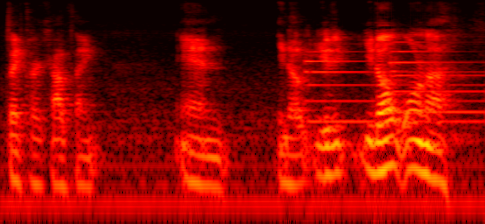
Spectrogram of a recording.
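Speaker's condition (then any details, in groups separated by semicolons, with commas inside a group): ALS, severe; recently diagnosed after 5.5 years misdiagnosis, medication one month; speech severely hampered, difficulty swallowing pills, thicker liquids easier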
